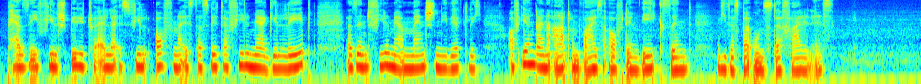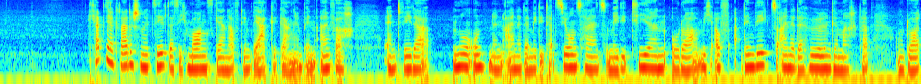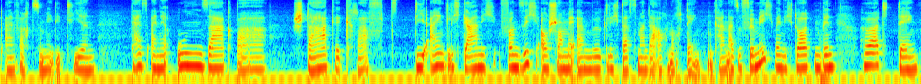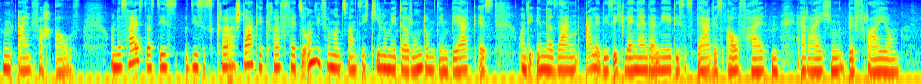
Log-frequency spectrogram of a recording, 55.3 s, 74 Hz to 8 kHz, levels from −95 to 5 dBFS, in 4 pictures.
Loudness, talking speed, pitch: -16 LUFS, 160 wpm, 165 Hz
